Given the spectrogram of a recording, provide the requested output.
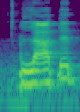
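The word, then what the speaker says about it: لا: কালিমা তাইয়েবা লা ইলাহা এখানে লাতে তিন আলিফ পরিমাণ টান দিবেন লা এরকম আমরা অনেকে টান দেই না টান গুলো ভুল করি এই টান গুলো ভুল করা যাবে না টান দিবেন সুন্দর করে লা ইলাহা আবার বলেন লা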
